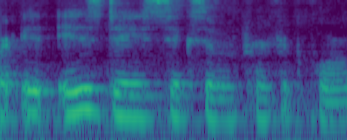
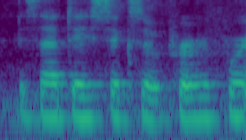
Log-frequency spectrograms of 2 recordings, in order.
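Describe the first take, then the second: First: Confirming, with weight on "is"; stress on IS. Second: Said in the usual way. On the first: Real, not acted. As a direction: lean on "is" to confirm it. Answers own question with confirmation.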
